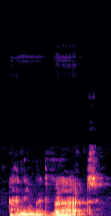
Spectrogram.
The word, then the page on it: animadvert: British English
